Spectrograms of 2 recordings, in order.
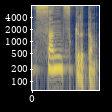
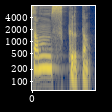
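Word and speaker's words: संस्कृतम्: See uh both are right um rightfully it is samskrum. Okay it's not sanskritum. It's samskrittam. That's how you write it.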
